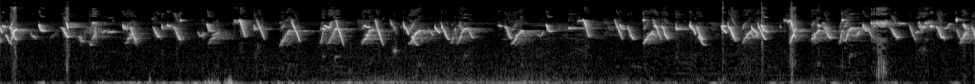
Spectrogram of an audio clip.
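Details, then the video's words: Saffron finches together keep up a long, busy chatter of sharp, high twittering notes, fast and irregular, barely pausing over nearly ten seconds; a brief low thump near the start. "Canário da terra junto fazendo barulho"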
